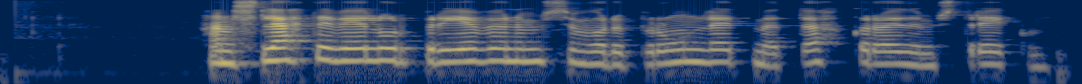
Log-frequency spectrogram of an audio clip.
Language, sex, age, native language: Icelandic, female, 30-39, Icelandic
